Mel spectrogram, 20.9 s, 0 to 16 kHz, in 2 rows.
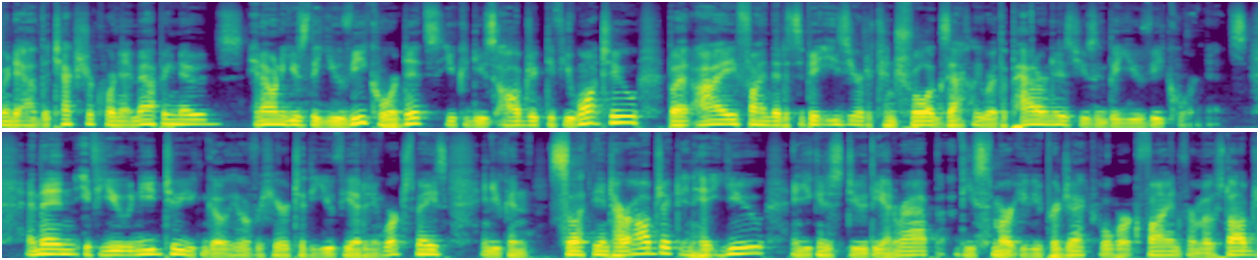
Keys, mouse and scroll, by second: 2.4 drag, 2.9-4.4 drag, 4.6-5.1 drag, 8.0-9.0 drag, 9.2 click, 14.9 a, 15.0 a, 16.0 u.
